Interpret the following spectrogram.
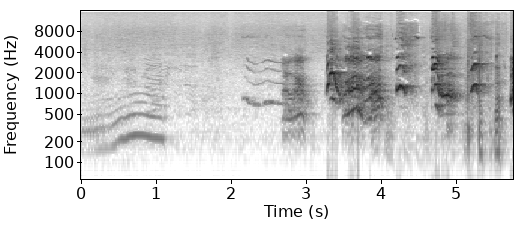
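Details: Jack Russell terrier x beagle cross getting excited at a beagle down the road. A person speaks first, then a loud string of sharp, rough barks comes in quick succession, about two per second.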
